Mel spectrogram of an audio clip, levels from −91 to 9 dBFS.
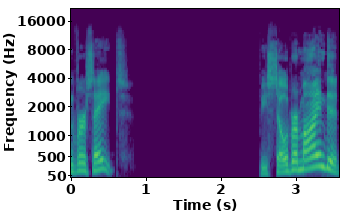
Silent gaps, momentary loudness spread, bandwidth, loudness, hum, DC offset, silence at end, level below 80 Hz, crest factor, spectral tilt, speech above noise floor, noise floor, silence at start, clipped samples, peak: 0.85-2.50 s; 14 LU; 13.5 kHz; -20 LUFS; none; under 0.1%; 0 s; -72 dBFS; 18 dB; -4.5 dB/octave; over 70 dB; under -90 dBFS; 0 s; under 0.1%; -4 dBFS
